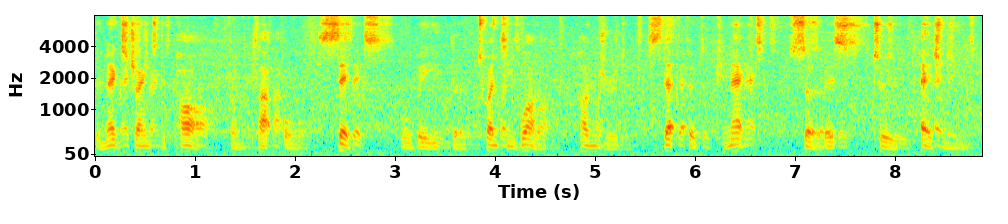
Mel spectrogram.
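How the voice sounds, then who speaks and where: A man reading scripted train announcements as a railway station announcer, in measured, list-like phrasing. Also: lowish voice. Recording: echoey, noisy, distant station PA sound.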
